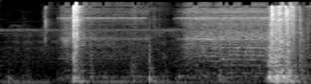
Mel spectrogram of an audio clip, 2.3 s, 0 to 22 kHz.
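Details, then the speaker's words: 2015 Lincoln MKX flood-damaged, window motor worked back and forth to revive it, now out of calibration: short motor whir between clunks as glass travels; window motor working again, needs calibration procedure. "See what happens now. Oh, wow. Yeah, it works now. Yeah, it needs to be it just need to be calibrated."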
